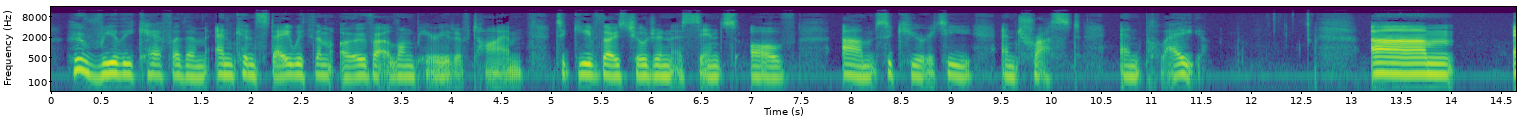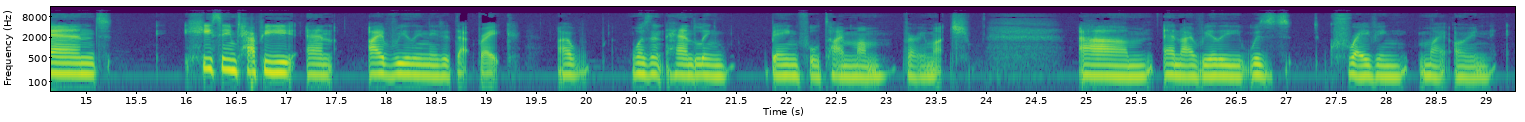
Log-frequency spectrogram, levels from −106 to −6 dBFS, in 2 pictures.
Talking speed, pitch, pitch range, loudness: 115 wpm, 155 Hz, 150-170 Hz, -23 LUFS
